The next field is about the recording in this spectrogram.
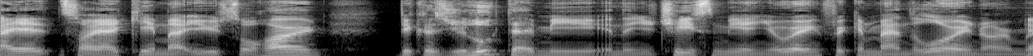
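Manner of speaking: plain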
